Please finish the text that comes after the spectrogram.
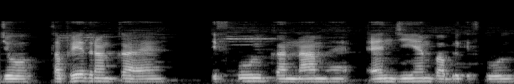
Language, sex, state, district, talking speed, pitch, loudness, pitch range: Hindi, male, Bihar, West Champaran, 150 wpm, 135 Hz, -18 LUFS, 135-145 Hz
